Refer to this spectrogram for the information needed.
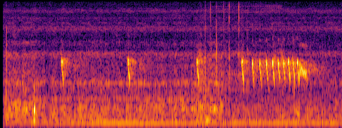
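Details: Indian nightjar in Thailand, voice only: a few spaced, sharp clicking chuk notes, then a quick accelerating series of about nine similar notes that fades at the end, over a faint steady hum.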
